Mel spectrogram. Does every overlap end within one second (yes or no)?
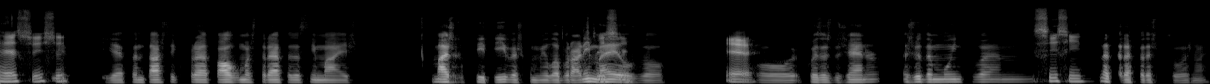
yes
